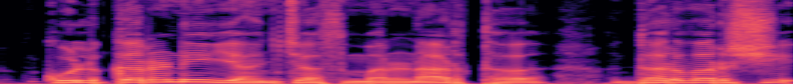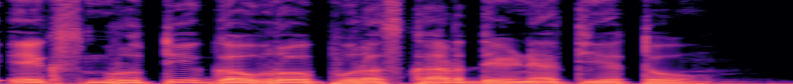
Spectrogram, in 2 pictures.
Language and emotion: Marathi, neutral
